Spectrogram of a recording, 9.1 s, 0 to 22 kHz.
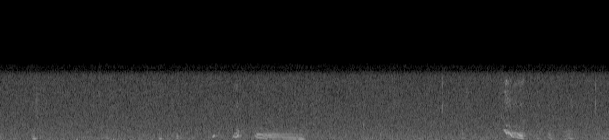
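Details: Airedale Terrier puppies, 19 days old, giving thin wavering whimpers: one falling squeal mid-way and another short descending cry later, over steady background hiss with faint scattered squeaks.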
